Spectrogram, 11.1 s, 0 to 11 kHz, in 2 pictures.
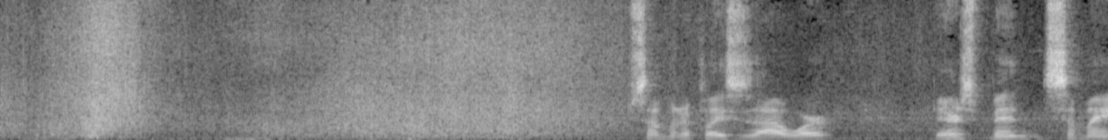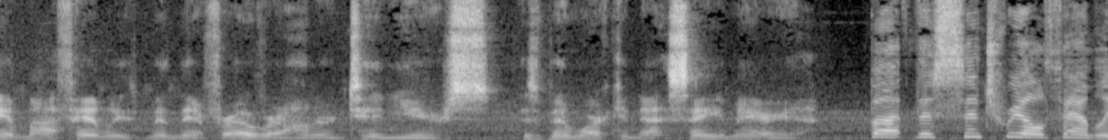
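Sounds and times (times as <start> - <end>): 
open-sea waves washing around a shrimp boat at night: 0.0 - 8.5
speech: 3.2 - 11.0.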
